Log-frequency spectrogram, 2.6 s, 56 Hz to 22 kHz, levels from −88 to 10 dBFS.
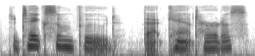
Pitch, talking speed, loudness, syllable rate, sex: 140 Hz, 190 wpm, -22 LUFS, 3.7 syllables/s, female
